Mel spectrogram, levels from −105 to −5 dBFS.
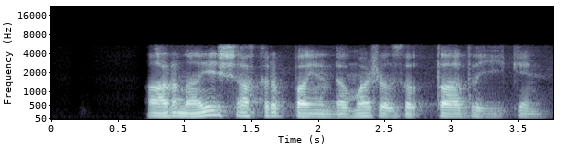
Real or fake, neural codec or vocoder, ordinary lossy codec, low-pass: fake; codec, 16 kHz, 0.8 kbps, ZipCodec; none; 5.4 kHz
